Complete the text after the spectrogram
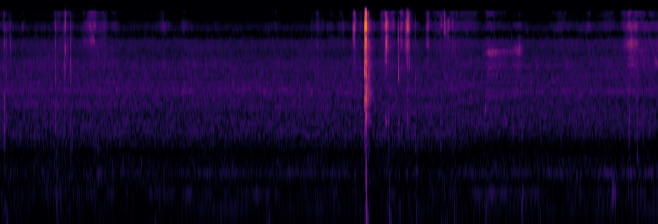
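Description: Plastic crinkles and taps as a case is handled.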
